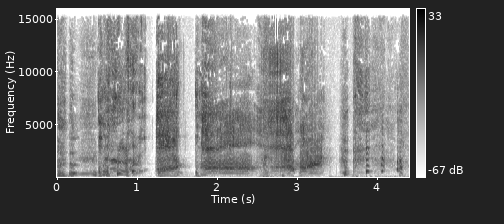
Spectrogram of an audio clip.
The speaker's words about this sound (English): Don't you ever fucking cough while I'm talking.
